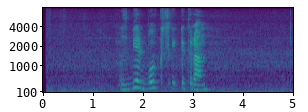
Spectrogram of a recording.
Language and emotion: Russian, neutral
